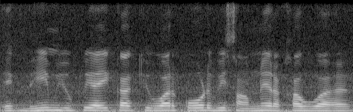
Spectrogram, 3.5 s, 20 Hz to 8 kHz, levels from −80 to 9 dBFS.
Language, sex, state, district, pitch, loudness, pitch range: Hindi, male, Chhattisgarh, Raipur, 165 Hz, -14 LUFS, 155-170 Hz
